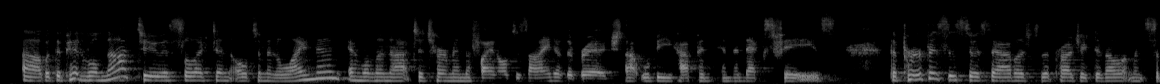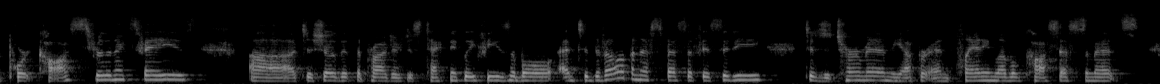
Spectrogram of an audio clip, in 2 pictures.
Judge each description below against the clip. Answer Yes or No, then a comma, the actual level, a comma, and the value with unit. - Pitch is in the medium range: Yes, medium, 175 Hz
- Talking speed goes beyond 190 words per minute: No, average, 175 wpm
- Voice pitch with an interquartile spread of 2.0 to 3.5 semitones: Yes, average, 3.2 semitones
